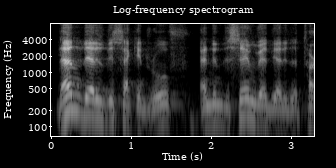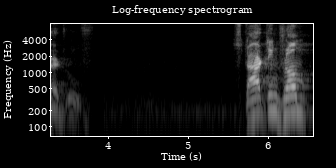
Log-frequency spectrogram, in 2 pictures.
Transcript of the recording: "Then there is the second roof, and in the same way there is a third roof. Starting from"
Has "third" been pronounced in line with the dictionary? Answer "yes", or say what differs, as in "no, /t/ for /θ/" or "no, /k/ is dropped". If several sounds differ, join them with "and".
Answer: no, /t/ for /θ/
